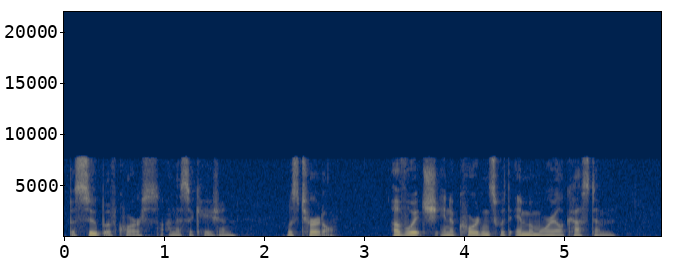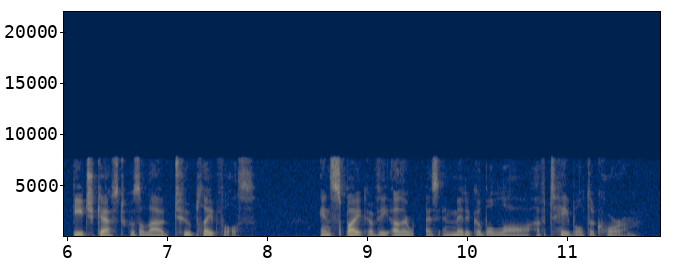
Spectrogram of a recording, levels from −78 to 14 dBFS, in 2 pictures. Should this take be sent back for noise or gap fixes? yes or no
yes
